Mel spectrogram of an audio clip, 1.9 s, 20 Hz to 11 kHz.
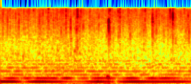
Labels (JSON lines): {"label": "biophony, midshipman", "recorder": "SoundTrap 500"}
